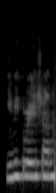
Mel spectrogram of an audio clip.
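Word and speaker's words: immigration: o n 좀 길어요 I mi i는 이미 이미 이렇게 발음하시면 되고 뒷부분은 gr 발음 하셔서 imation 이미션 이미그레이션 하면 입국 심사 아니면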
